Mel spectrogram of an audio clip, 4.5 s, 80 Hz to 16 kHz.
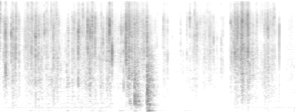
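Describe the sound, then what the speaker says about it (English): Plastic wrap crinkles and rustles close by as it is pulled off a SimplyGlobo SV-S350 Plus portable speaker, in irregular bursts with one sharper crackle midway. "let's take it out of this plastic wrap and see what it has on it."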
